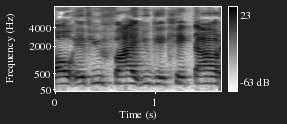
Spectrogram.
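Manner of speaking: ordinary talk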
